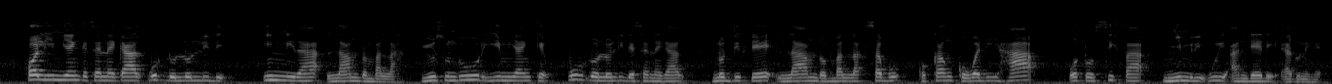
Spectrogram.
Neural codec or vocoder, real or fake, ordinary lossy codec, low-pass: none; real; none; none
